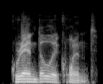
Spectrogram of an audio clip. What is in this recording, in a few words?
"grandiloquent", American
